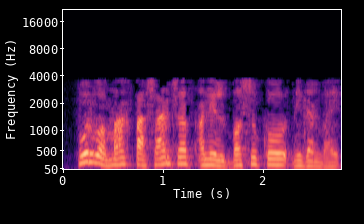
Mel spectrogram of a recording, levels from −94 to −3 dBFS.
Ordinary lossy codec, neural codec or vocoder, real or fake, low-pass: none; vocoder, 44.1 kHz, 128 mel bands, Pupu-Vocoder; fake; 3.6 kHz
